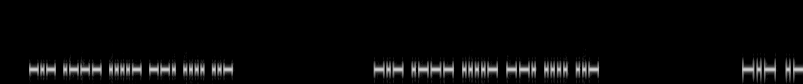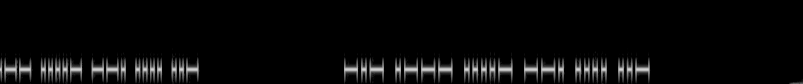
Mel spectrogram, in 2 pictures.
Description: Morse code, heard as a keyed tone, about 35 wpm, 700 Hz. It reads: KJ4GHU KJ4GHU KJ4GHU KJ4GHU
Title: Speed Racing - USA 2x3 Call Signs 28wpm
